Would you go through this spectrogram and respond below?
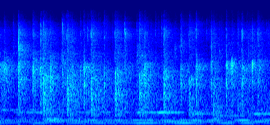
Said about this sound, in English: Is that how you are clapping for a wonderful message you've received?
